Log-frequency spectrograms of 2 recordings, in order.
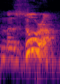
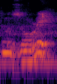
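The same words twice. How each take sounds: First: It is said in the local state pronunciation. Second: It is said in an outsider's pronunciation. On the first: The speaker was born in the state. "if you were born in my state, ... you pronounce it Missouri" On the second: The speaker was not born in the state. "if you were not born in my state, you pronounce it Missouri"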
